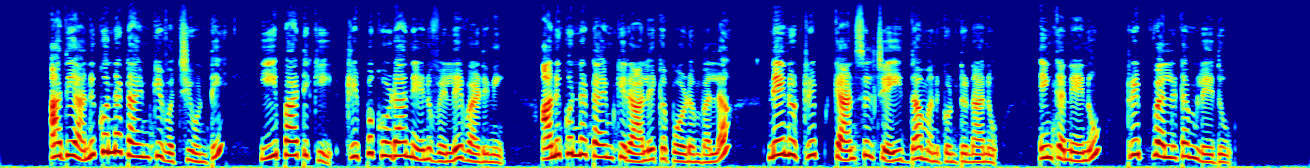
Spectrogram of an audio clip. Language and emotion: Telugu, neutral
